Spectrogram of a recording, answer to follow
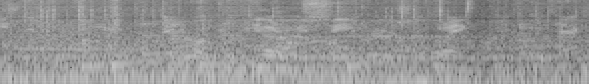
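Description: Low, steady engine and road rumble inside a moving tour bus, with music and voices over it.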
